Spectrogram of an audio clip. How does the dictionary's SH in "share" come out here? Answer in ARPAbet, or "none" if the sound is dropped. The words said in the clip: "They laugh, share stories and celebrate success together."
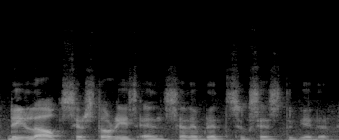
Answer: S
